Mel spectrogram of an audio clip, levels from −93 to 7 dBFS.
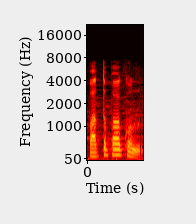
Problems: background conversations at intervals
